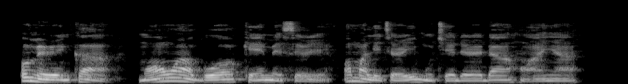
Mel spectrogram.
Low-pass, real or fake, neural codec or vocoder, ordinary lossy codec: none; real; none; none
